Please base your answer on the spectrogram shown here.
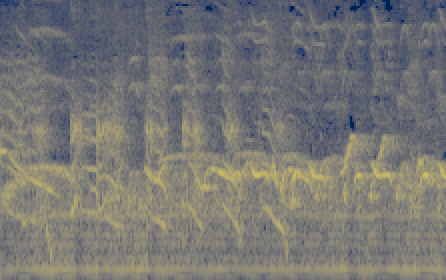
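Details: A laughingthrush pours out loud, fluid whistled song, a string of varied slurred notes rising and falling in quick succession, with a constant low electrical hum beneath.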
